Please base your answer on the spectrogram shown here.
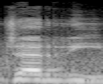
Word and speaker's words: جری: جری، جیم کے اوپر زبر، را کے اوپر شد، را کے نیچے زیر اور چھوٹیے، بے کے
